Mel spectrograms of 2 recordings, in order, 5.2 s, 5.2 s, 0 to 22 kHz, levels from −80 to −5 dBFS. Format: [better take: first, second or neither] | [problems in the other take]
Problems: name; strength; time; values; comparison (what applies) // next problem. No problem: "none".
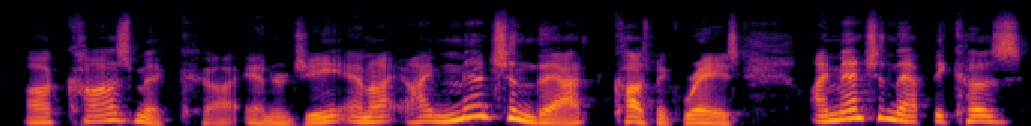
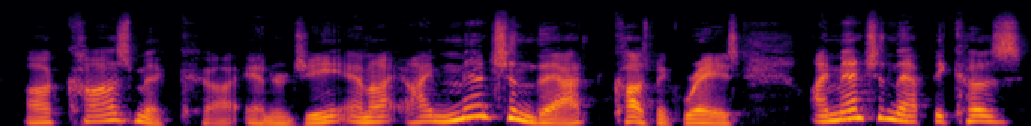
neither | none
